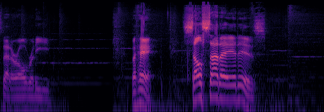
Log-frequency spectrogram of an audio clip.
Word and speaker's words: Celceta: sell satay it is it was hard c versus softsie sell sata though no as in kel like c-e-l like the spelling's still the same it's just it's a hard c so pronounced as you would a k to an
